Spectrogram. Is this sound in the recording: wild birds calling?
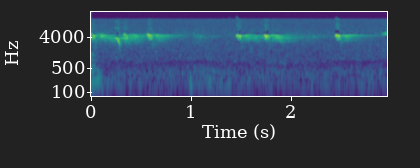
yes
